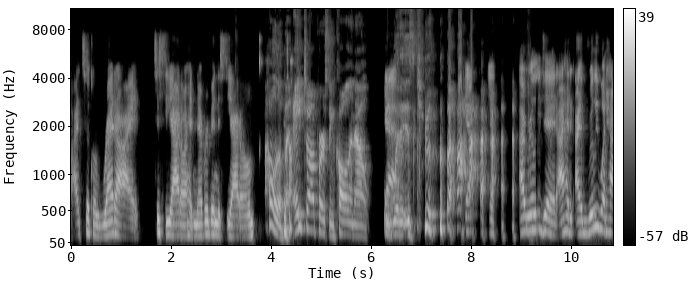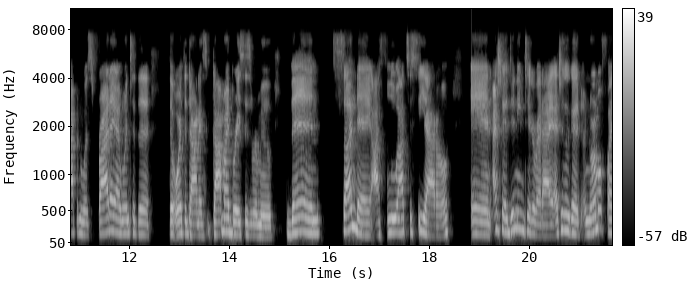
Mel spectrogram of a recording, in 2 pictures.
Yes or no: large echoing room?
no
